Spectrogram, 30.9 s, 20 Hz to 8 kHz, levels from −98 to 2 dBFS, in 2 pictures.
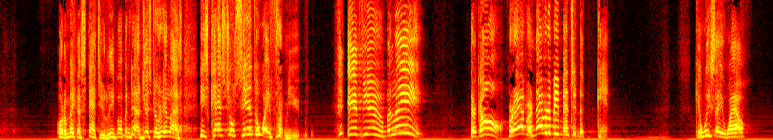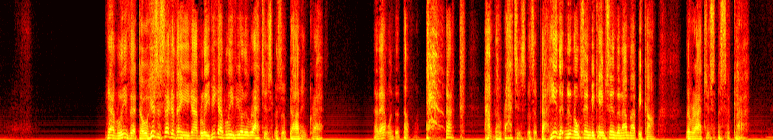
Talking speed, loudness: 165 wpm, -20 LUFS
